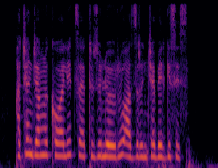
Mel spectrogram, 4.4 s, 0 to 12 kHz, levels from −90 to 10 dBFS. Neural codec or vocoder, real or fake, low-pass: none; real; 10.8 kHz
